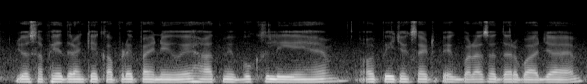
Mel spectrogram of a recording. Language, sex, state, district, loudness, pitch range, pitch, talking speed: Hindi, male, Jharkhand, Jamtara, -14 LUFS, 115-125 Hz, 120 Hz, 235 wpm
